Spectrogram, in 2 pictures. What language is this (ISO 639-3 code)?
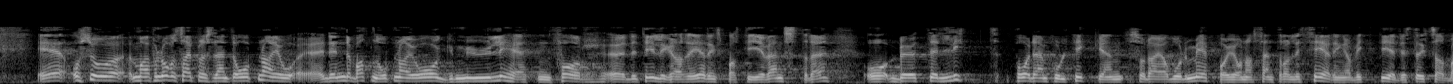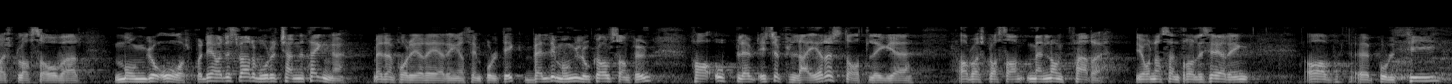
nno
